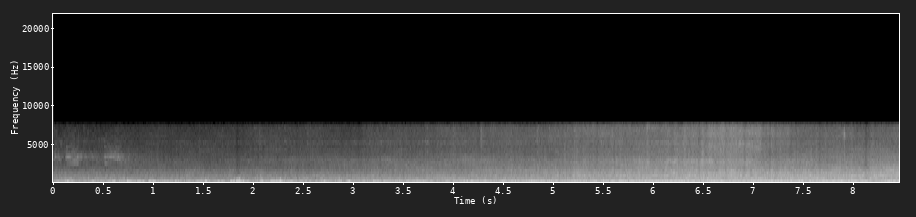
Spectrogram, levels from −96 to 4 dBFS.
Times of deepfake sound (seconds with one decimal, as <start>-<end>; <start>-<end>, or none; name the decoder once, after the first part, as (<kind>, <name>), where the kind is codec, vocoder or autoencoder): 0.7-8.5 (codec, DAC)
